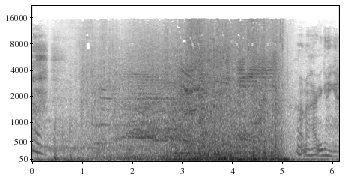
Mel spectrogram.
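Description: A huge army roars and rumbles in the distance.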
